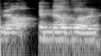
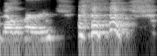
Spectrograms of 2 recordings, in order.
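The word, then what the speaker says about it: Melbourne: I have family and milk and no bones I have to say it correctly right not English way of Millburn but it's such a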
